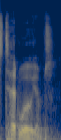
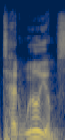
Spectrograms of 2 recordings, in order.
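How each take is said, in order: First: Said in the usual way. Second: Excited recall. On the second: Real, not acted. Recalling a player name mid-quiz.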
